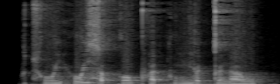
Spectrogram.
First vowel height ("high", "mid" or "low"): high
